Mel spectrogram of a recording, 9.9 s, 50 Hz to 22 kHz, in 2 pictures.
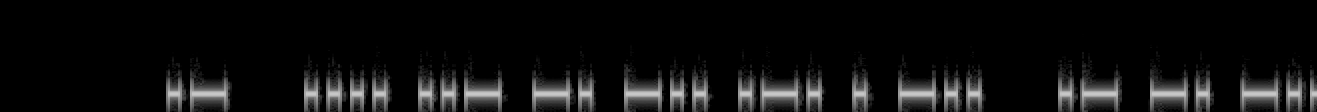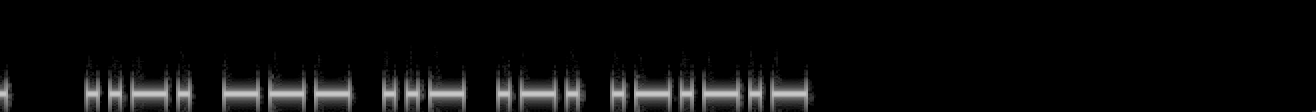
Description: Morse code, heard as a keyed tone, about 28 wpm, 700 Hz. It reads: A HUNDRED AND FOUR.
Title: Sentences from Top 1000 Words - Review Part 2 - 28wpm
